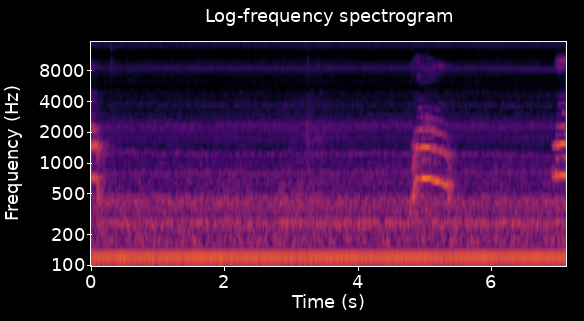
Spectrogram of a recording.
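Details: A kitten (domestic cat, Felis catus) in a bathroom makes a peculiar sound, said not to be from constipation: a clear, arched meow over a steady low mechanical hum.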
